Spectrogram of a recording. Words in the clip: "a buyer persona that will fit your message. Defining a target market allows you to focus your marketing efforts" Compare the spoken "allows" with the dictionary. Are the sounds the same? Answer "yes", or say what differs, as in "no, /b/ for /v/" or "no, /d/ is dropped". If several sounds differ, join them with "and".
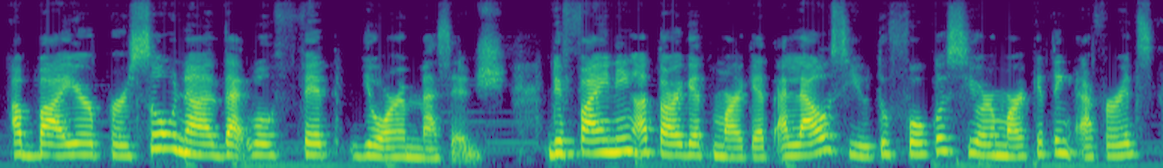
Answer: no, /s/ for /z/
